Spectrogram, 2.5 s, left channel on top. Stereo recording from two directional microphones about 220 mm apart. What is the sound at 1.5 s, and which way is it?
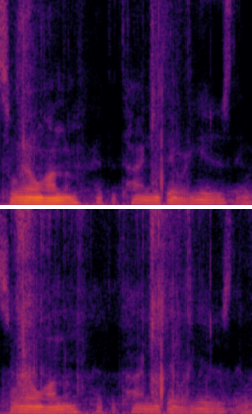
Speech, 50° right (ahead or behind).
